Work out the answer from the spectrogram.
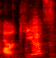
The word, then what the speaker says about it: Arceus: about and that is pokemon legends arceus or arceus or whatever you like to pronounce it i prefer arceus but that's just because i like that hard k sounds in there but it's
